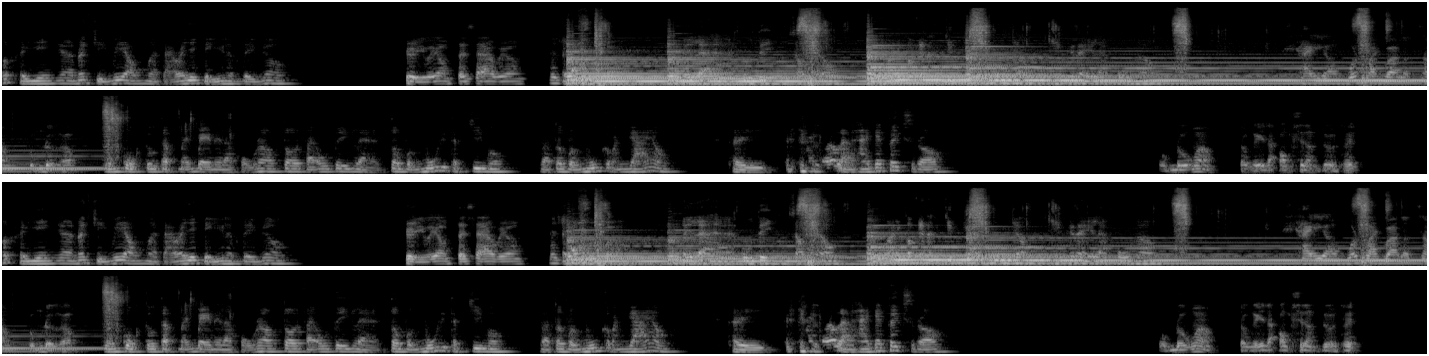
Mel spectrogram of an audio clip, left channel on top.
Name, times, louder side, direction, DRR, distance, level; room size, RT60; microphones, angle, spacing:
voice 1, 0.0-2.9 5.6-6.0 6.8-11.6 15.3-19.4 19.6-21.0 21.5-22.0 22.3-23.7, right 1 dB, 30° right, 1.2 m, -32 dB
voice 2, 4.0-5.2 5.5-6.3 12.8-15.0 22.2-22.7 25.8-26.3 26.6-27.8, right 1 dB, 65° right, 1.1 m, -32 dB
Musical instrument, 5.6-15.4, left 3 dB, 60° left, 0.6 m, -24 dB
sound 1, 5.7-6.1 7.9-8.3 9.6-9.9 10.2-10.6 11.7-11.9 12.2-12.3 13.5-14.0 15.3-15.5 15.9-16.1 16.5-16.6 16.8-16.9, equal, 5° right, 0.9 m, -29 dB
5.9 x 2.2 x 2.6 m
head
